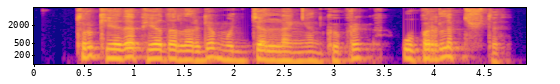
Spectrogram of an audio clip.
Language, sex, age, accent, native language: Uzbek, male, 35+, Navoiy, Uzbek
